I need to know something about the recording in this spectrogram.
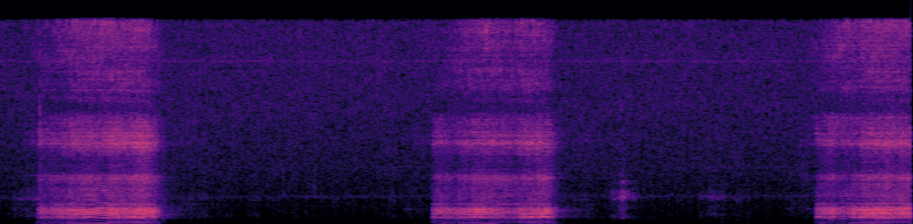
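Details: Snoring during sleep: loud, rough snores about two seconds long, roughly every five seconds, with quiet exhalations between; likened to Darth Vader with a head cold.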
